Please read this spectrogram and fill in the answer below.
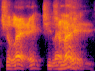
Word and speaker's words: Chile: Patagonia that we hiked in is on the southernmost southern tip of Chile, which is how they say it in Spanish. We call it Chile, but I have to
